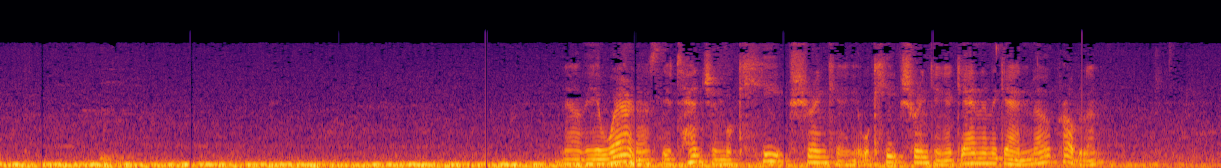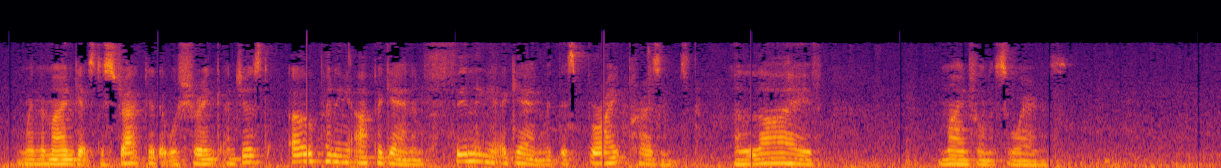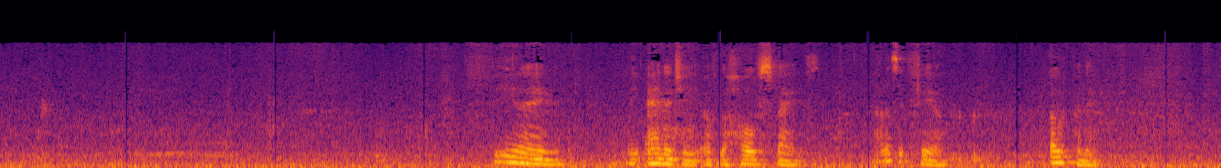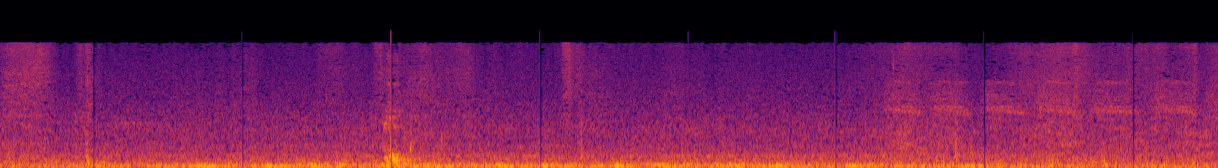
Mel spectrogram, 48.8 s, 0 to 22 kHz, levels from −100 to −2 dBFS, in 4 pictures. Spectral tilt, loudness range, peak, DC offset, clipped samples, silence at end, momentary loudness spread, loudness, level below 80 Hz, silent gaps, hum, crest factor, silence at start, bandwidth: -7 dB/octave; 15 LU; -2 dBFS; under 0.1%; under 0.1%; 0 s; 18 LU; -22 LUFS; -30 dBFS; none; none; 20 dB; 0 s; 8 kHz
